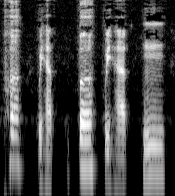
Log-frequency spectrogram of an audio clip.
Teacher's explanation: So, when we make bilabial sounds, what we do is we close the lips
